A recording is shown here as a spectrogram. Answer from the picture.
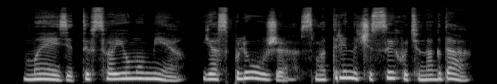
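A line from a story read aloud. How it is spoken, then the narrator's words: Groaning. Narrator (Russian): простонал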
